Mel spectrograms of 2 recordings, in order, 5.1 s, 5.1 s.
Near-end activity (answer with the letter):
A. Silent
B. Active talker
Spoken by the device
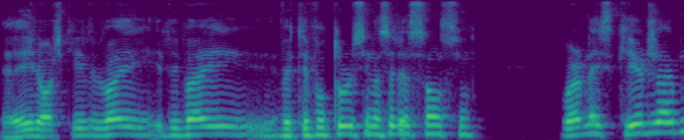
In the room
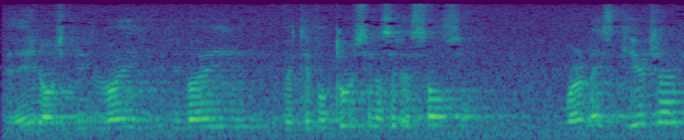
A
